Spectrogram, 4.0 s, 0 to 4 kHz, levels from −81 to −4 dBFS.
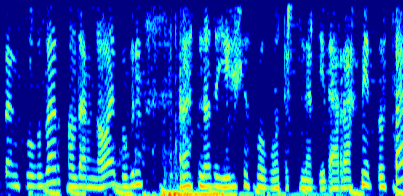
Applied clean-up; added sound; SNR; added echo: classical method spectral subtraction.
